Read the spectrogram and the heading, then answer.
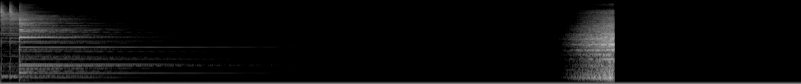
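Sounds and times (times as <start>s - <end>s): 
ride cymbal on Alesis DM-PRO: 0.0s - 2.0s, 5.7s - 6.2s.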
